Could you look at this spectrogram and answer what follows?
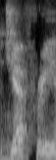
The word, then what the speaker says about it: Jeffrey: And then Jeffrey is my middle name. And the reason I chose my middle name, J-E-F-F-R-E-Y, is my wife has always spelled my middle name wrong.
